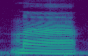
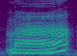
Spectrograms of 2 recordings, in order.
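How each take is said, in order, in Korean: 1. 높고 평평하게 유지돼요. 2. 낮게 내려갔다가 올라가요. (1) "일성이니까 마" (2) "삼성은 마"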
